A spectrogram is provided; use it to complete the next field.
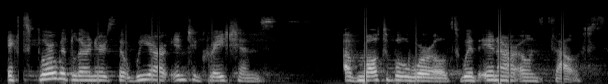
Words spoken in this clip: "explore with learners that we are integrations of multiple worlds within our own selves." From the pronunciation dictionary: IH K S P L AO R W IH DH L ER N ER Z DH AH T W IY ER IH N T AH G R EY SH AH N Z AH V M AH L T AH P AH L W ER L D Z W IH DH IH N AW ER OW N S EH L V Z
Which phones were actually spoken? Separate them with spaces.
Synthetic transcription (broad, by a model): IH K S P L AO R W IH DH L ER N ER Z DH AH T W IY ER IH N T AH G R EY SH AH N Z AH V M AH L T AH P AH L W ER L D Z W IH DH IH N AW ER OW N S EH L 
